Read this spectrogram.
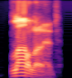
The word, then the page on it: Lollard: British English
